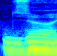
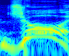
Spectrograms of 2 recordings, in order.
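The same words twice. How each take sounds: First: The word is said flatly, with little energy. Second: The word is said brightly, with lively energy. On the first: The speaker calls it wrong. "Joy doesn't just like fall out of your mouth" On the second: The speaker calls it right. "How do you say joy?"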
